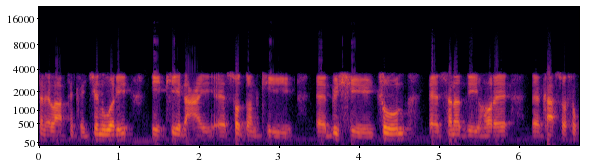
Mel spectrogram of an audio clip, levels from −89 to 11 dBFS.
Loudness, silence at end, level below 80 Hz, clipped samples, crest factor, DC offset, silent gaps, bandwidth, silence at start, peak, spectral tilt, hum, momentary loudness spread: -27 LUFS; 0 s; -68 dBFS; under 0.1%; 18 dB; under 0.1%; none; 10 kHz; 0 s; -10 dBFS; -4.5 dB/octave; none; 7 LU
